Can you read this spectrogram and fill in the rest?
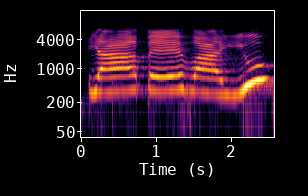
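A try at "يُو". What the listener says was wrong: غلط. کیا غلطی ہوئی ہے؟ واو کو لمبا نہیں کیا. یہ واو مدہ ہے نا. دیکھو واو جزم والی ہے. یہ دیکھو واو کیا ہے اور اس سے پہلے پیش ہے تو واو کو کیا کرنا تھا؟ آپ نے لمبا نہیں کیا.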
